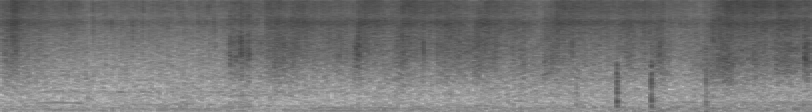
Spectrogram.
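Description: Stir-fried short noodles (lort cha) with bean sprouts sizzling in a hot pan while a metal spatula and fork toss and scrape them, with a few sharp metal clinks, two of them close together a little past the middle.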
